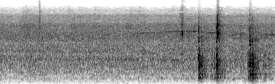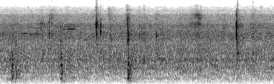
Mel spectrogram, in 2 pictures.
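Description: A person eating rice and fried pork by hand, chewing a mouthful: a cluster of loud wet clicks and smacks about three to four seconds in, then a few scattered single clicks over a steady hiss.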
